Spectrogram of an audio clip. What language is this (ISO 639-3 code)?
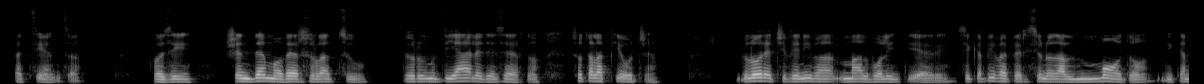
ita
